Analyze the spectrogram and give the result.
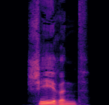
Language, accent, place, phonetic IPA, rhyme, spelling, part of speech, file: German, Germany, Berlin, [ˈʃeːʁənt], -eːʁənt, scherend, verb, De-scherend.ogg
- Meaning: present participle of scheren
